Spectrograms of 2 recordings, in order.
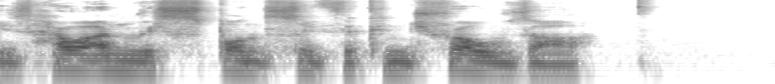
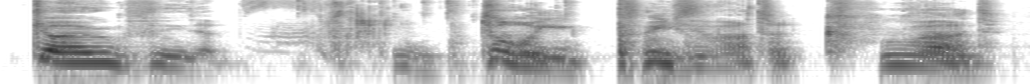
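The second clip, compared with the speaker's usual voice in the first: higher and louder, spitting the insult; angry shout; 5 semitones higher, 5 dB louder than usual. Real, not acted. Gamer swearing at his character stuck at the door, angry shout. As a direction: curse the sprite out.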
